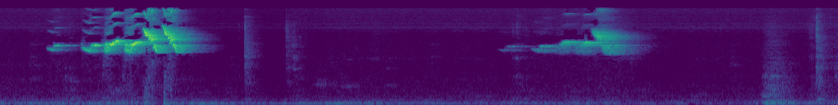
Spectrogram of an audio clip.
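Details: Two double-collared seedeaters warming up before a song tournament the next day: two separate bursts of high, twittering, buzzy phrases rising at the end, with quiet gaps and faint knocks between.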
